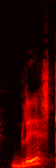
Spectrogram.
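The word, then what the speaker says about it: blessed: সেইটাই, এটা তোমার একটা স্লেস বলতে পারো, ব্লেসড, এটা উচ্চারণটা ব্লেসিড, ঠিক আছে। যখন অ্যাডজেক্টিভ হয় তখন ব্লেসিড উচ্চারণ হয়, যদি ভার্ব হয় তাহলে আমি তাকে আশীর্বাদ দিলাম, তাহলে তখন হয় ব্লেসড, বুঝতে পারলে।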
